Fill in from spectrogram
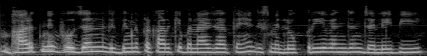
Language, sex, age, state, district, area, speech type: Hindi, female, 45-60, Madhya Pradesh, Balaghat, rural, spontaneous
